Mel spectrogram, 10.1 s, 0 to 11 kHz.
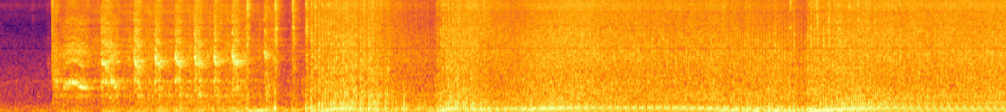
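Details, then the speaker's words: Titan IO-340 180 hp in RANS S21, first successful start on third try, mixture rich: a dozen quick cranking pulses, catches and settles to steady even idle; clean normal start after idle setting fixed. "Woohoo! We got engine start. Uh had a little bit of problem with the idle and some of the idle setting, but that's all we worked out. But other than that, engine start sounds great."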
